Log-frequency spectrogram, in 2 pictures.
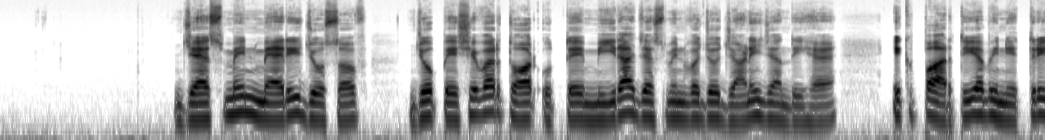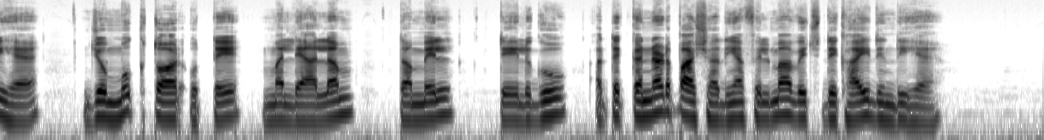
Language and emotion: Punjabi, neutral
